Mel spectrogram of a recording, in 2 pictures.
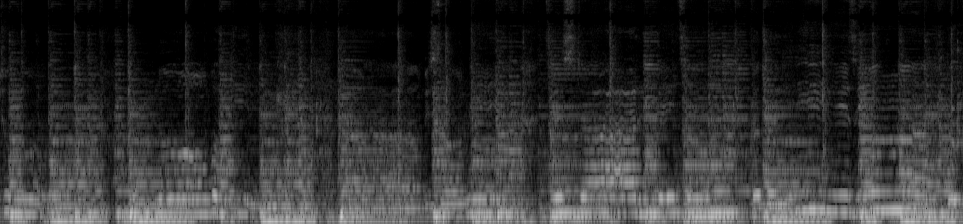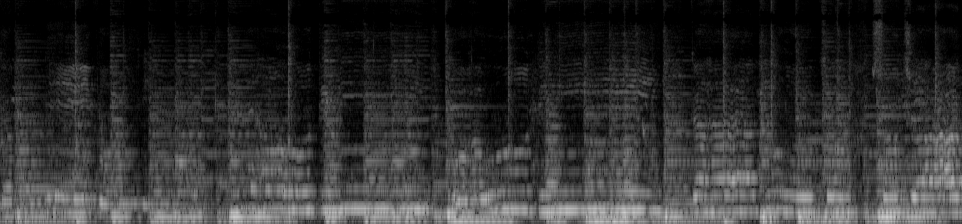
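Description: A man singing a Nepali song to his own strummed acoustic guitar.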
